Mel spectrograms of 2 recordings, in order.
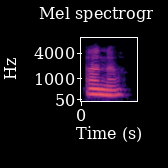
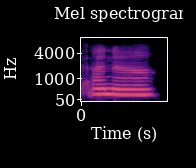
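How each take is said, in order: First: The final vowel is kept short. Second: The final vowel is stretched long. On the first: The speaker calls it right. "We just say ana" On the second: The speaker calls it wrong. "We don't read it as um, a long fatha sound. We don't say ana"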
